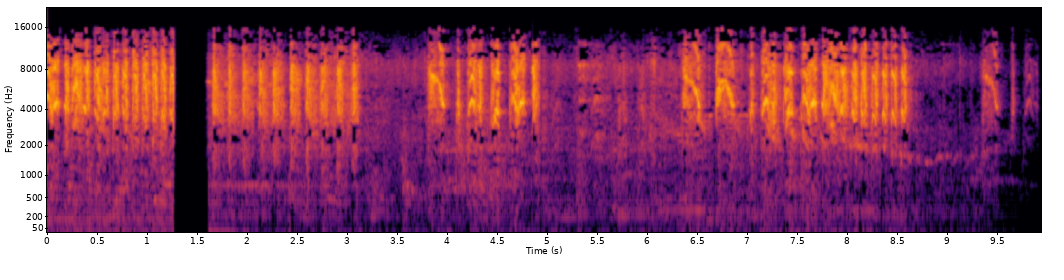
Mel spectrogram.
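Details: A sooty-headed bulbul calling to its companions gives bursts of rapid, bubbly high chattering notes, repeated in several runs with short pauses between them.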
